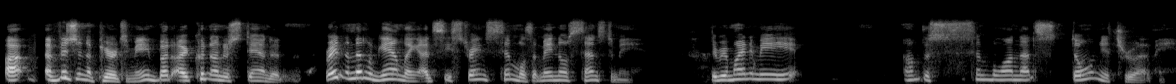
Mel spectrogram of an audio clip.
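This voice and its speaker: A man's voice: high voice, sing-song, normal speed, a bit bright, voice pushed up, exaggerated voice. A man voicing a nervous ordinary man confessing a secret in a live fiction reading, talking hesitantly with stumbles.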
